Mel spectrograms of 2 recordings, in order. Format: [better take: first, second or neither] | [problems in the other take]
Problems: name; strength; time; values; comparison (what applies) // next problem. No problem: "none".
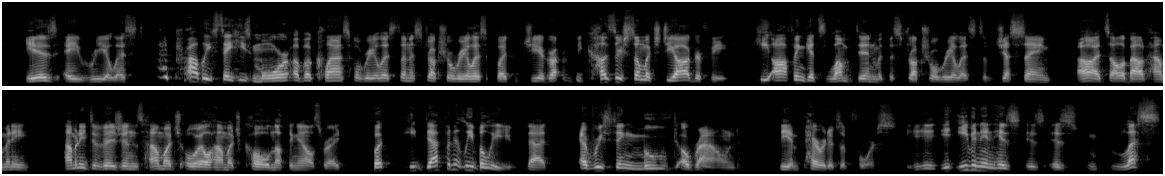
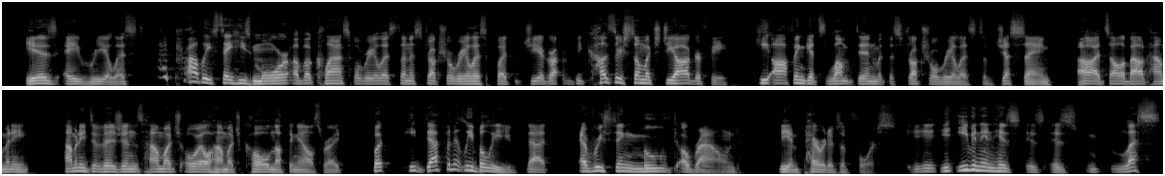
second | thin; very; fading below 350 Hz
